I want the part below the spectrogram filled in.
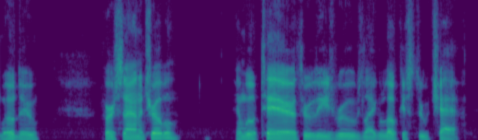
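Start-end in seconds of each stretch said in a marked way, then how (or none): none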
